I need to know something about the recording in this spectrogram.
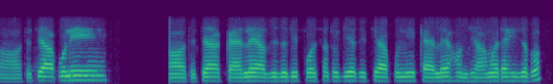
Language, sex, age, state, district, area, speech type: Assamese, male, 30-45, Assam, Golaghat, rural, conversation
